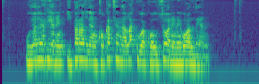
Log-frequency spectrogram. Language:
Basque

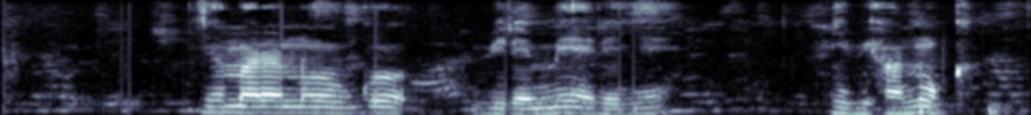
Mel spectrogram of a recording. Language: Kinyarwanda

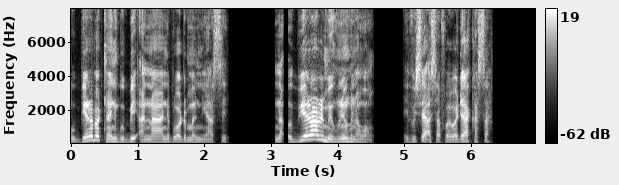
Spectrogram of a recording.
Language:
Akan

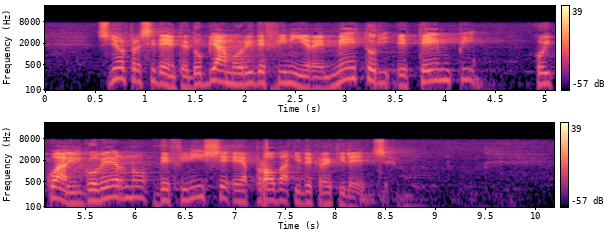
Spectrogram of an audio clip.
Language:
Italian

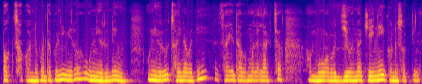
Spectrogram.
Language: Nepali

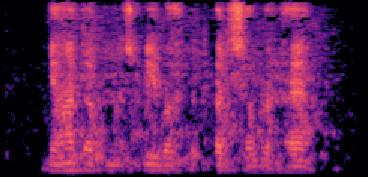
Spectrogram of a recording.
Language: Urdu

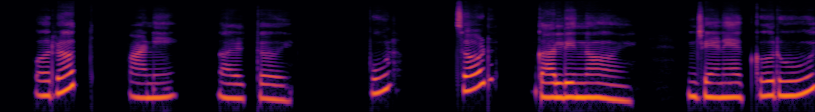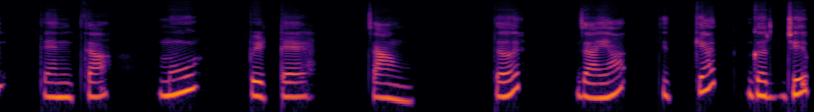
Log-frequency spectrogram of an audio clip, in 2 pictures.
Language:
Konkani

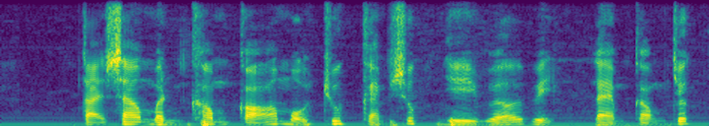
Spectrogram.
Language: Vietnamese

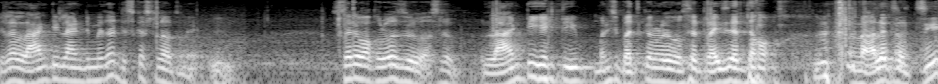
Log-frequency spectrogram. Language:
Telugu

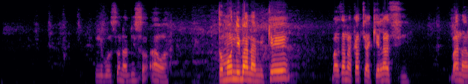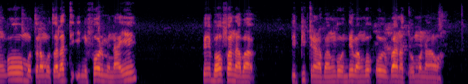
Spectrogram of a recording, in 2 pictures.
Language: Lingala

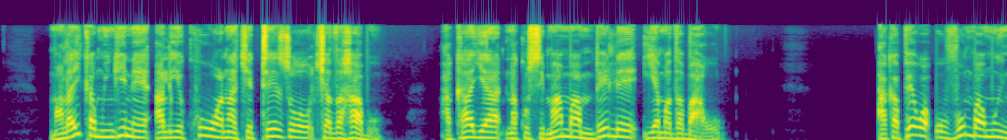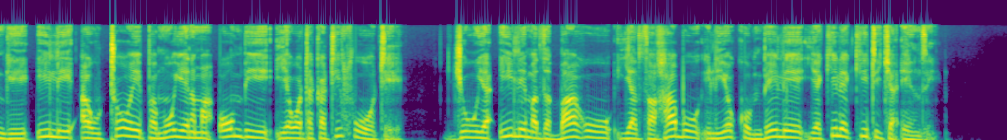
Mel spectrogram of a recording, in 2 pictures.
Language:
Swahili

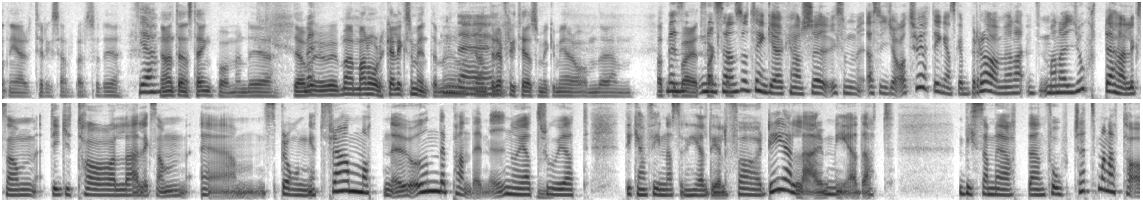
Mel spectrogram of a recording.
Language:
Swedish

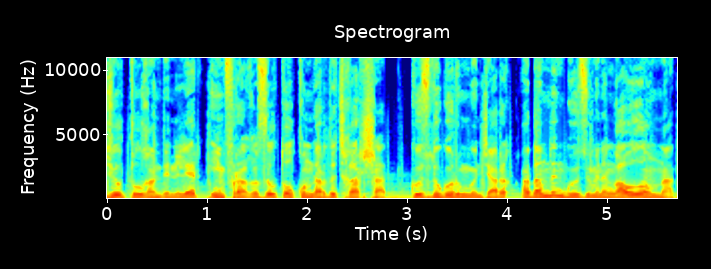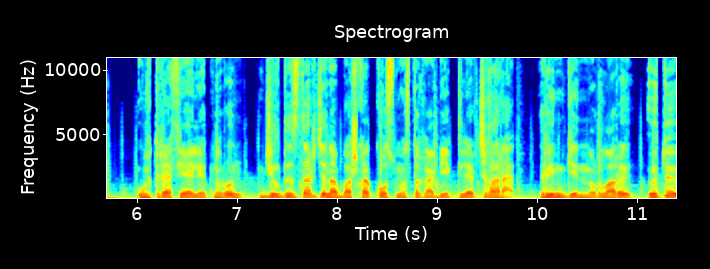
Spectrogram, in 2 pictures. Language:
Kyrgyz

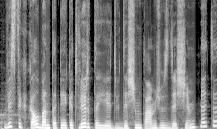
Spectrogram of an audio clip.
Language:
Lithuanian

